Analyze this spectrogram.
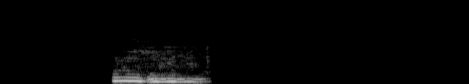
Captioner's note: humming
